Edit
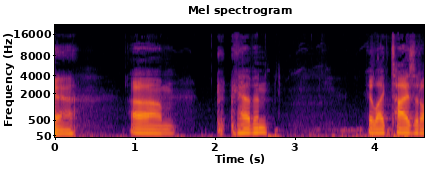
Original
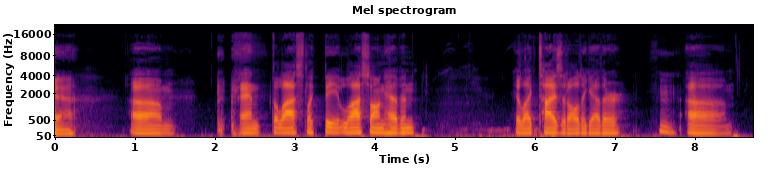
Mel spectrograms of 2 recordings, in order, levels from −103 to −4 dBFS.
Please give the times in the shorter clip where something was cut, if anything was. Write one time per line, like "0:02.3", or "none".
0:02.3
